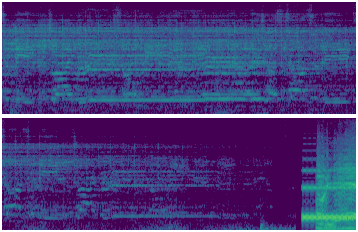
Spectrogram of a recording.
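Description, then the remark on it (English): A telephone rings on an outgoing drunken phone call, with a steady, tonal, electronic line-quality sound held for several seconds, followed by a brief pause and a sudden louder burst of ringing tones. No voices. “Drunken phone call, drunk.”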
